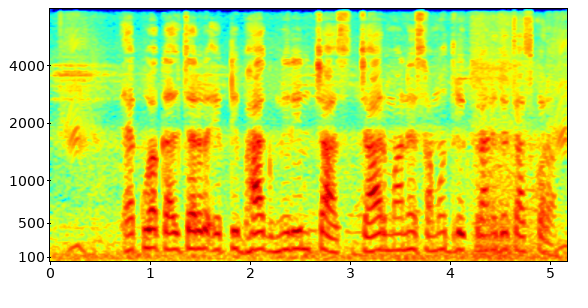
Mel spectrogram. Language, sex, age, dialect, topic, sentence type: Bengali, male, 18-24, Northern/Varendri, agriculture, statement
